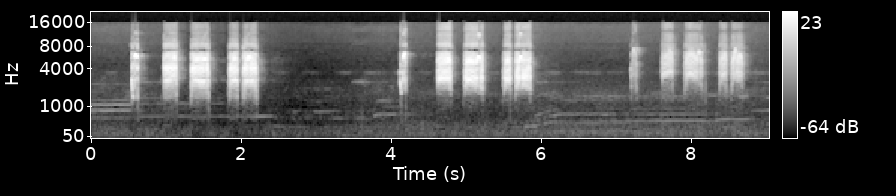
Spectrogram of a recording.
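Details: Black francolin, a Sindhi teetar, giving its loud harsh call: three phrases of five buzzy rasping notes, a short lead note then four broader grating bursts, each phrase about two seconds long with pauses between; faint tonal background hum.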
